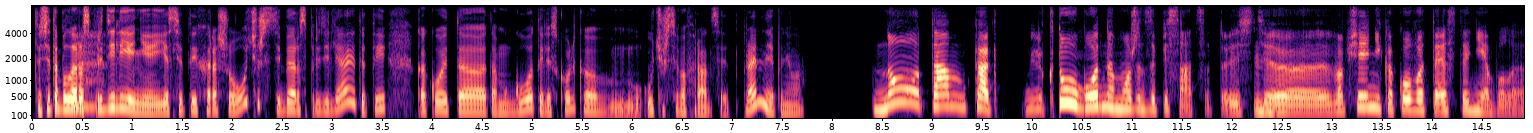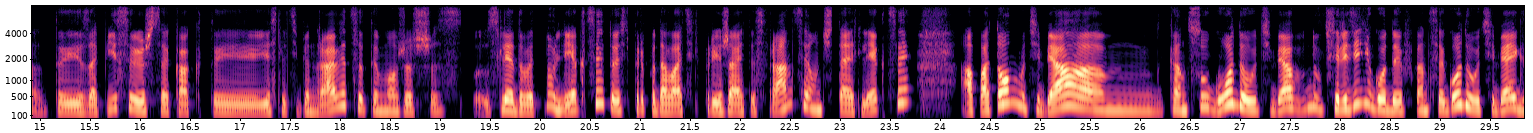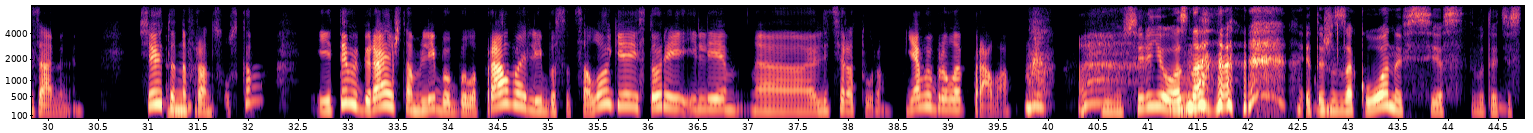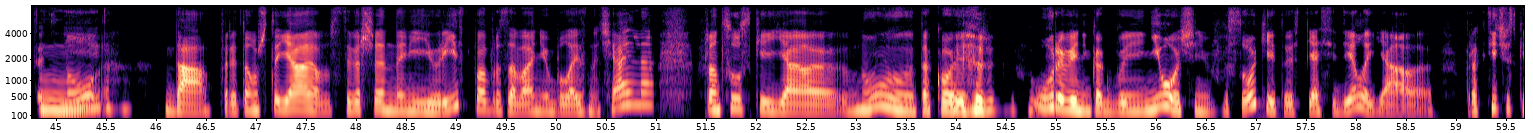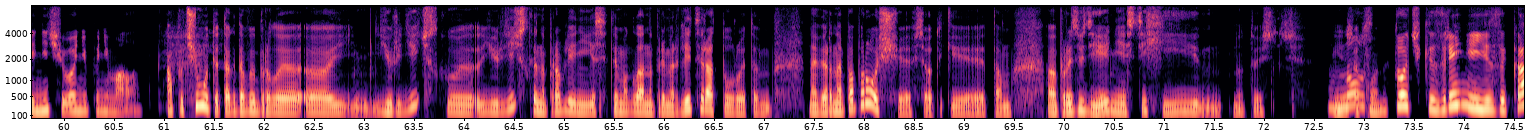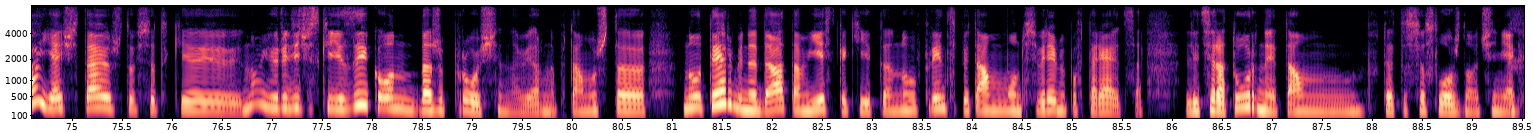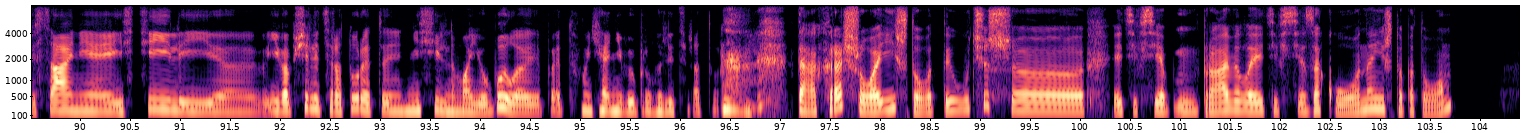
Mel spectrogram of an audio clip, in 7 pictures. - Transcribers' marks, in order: tapping; chuckle; laugh; other noise; chuckle; laughing while speaking: "поэтому я не выбрала литературу"; chuckle
- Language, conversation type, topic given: Russian, podcast, Как не зацикливаться на ошибках и двигаться дальше?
